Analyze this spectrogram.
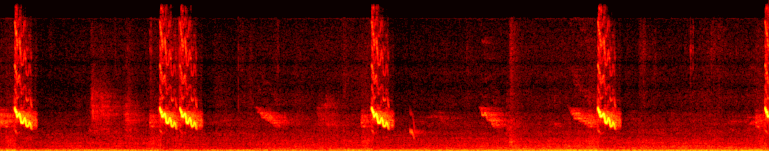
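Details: Lombok yellow kecial (lemon-bellied white-eye) used as a lure recording to teach reluctant birds to sing: bright, steeply falling chirps, single or doubled, spaced a second or two apart, with fainter short notes between and a steady low background hum.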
